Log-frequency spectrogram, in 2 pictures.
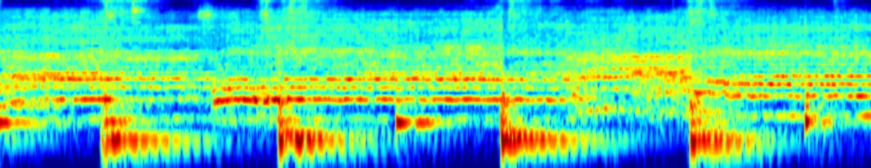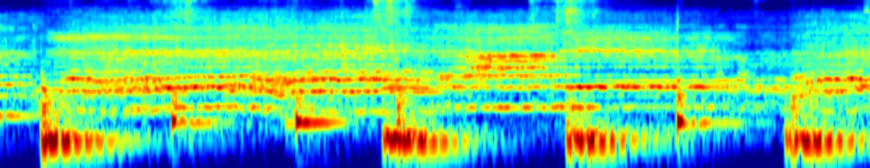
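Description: Ethiopian Orthodox wereb: a group of male clergy chanting in unison, holding long notes that step up and down. Deep thuds beat under the chant about every two seconds.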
